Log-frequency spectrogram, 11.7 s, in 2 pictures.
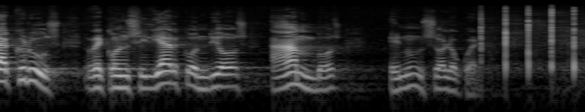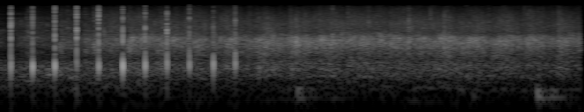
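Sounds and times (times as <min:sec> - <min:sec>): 
speech: 0:00.0 - 0:05.0
audience applause: 0:05.3 - 0:11.6.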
